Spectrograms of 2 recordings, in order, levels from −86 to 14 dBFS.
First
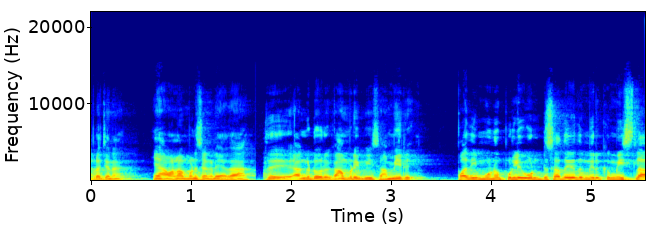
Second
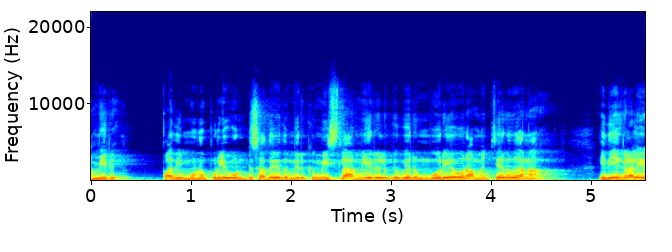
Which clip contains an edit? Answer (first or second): first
